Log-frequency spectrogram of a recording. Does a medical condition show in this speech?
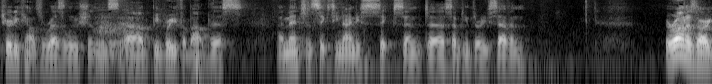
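No.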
